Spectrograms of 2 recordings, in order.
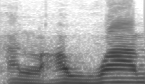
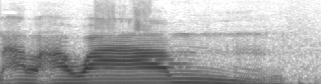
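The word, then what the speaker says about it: العوام: al-muhadzab Nabil janda ya ini sudah Ibnul awwam bacanya awam ya bukan al-awwam alham eh dia berkata kepada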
